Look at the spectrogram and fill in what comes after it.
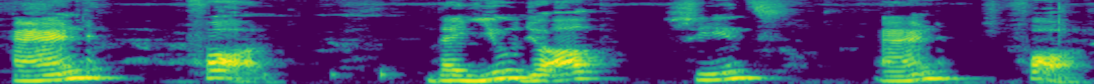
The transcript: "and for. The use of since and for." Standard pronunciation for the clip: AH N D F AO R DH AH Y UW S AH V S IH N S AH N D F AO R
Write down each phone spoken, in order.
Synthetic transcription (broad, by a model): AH N D F AO R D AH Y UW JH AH P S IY N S AH N D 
